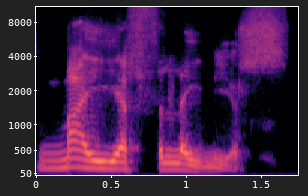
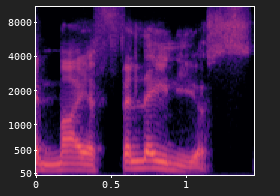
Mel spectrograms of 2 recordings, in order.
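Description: First: Maya Felanius drawn out slowly; "Maya Felanius" said at half pace, each name given room; careful name attempt. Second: Said in the usual way. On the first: Real, not acted. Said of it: "Apologies for my accent". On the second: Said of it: "I'll probably say".

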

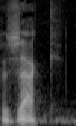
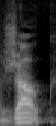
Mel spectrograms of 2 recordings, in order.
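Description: First: "Jacques" with a short open front "a"; front-vowel "Jacques". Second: "Jacques" with a dark back vowel, like "Jâcques"; Quebec-style "Jacques". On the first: Speaker choosing their own French, open front-vowel "Jacques". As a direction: say "Jacques" with a clear plain "a". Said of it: "Je veux dire Jacques". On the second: Speaker rejecting the local French pronunciation, Quebec-style back-vowel "Jacques". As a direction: say "Jacques" as a broad "Jauque". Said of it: "Je veux pas dire Jacques". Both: Shown as a demonstration.

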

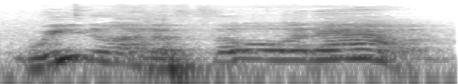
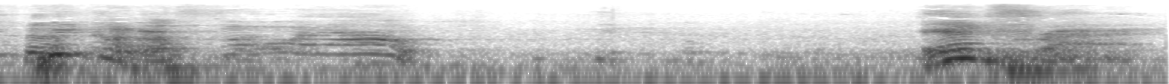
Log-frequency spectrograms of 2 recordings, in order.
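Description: First: Said in the usual way. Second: High, laughing mimic of the excuse; laughing mock. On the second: Repeats line, laughing, high.

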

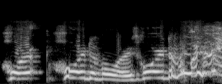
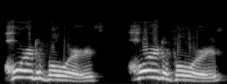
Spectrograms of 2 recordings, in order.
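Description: First: "hors d'oeuvres" read as hor-dee-vorz, letter by letter; mispronounced hors d'oeuvres. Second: "Hordivores" said as hor-di-vores, every letter sounded; reading "hordivores" aloud like a new word; mispronounced hors d'oeuvres. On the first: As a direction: sound out "hors d'oeuvres" like hordivores. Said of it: "she's like". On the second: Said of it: "she keeps saying". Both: Retold or imitated.

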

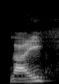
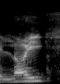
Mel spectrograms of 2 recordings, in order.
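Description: First: Said in the usual way. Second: Irish-sounding "like", vowel as in "loike"; Irish accent. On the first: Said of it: "'cause I don't say". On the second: Shown as a demonstration. Showing co-host what an Irish speaker says, Irish accent. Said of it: "I don't exactly sound Irish".

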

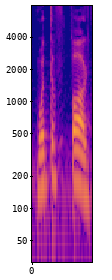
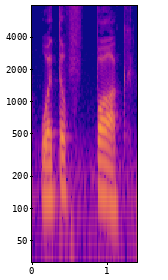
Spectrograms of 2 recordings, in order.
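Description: First: A second, punchier what the fuck. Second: Slow, drawn-out what the fuck in disbelief. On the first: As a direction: blurt it out, amazed. Repeats his disbelief louder. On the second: Podcaster stunned by a musician's streaming numbers, slow disbelief. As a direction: let it sink in, slowly. Stunned at five million listeners. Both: Real, not acted.

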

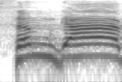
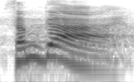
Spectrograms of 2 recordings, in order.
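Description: First: "Some guy" in a light British accent, a bit higher. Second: Said in the usual way. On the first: Shown as a demonstration. Preacher demos "Some guy" to the congregation, light British accent. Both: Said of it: "you gotta say it with a British accent".

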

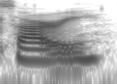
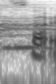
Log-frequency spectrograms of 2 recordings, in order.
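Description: First: Said in the usual way. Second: High giggly sorry through a laugh; laughing apology. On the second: Real, not acted. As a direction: laugh while saying sorry.

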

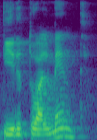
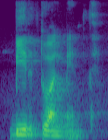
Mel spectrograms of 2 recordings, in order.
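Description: First: Said in the usual way. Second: Virtualmente repeated softer and lower; softer, lower echo. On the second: Shown as a demonstration. Sales coach showing the power of voice, softly. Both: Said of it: "Y esta es la voz".

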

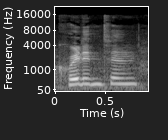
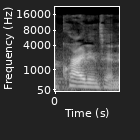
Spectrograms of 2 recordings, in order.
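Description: First: Crittenden said as "CRID-en-ton", short i; first vowel of Crittenden as in "kit"; short I pronunciation. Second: Crittenden said as "CRY-den-ton", long i; first vowel of Crittenden as in "kite"; long I pronunciation. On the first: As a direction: say Crittenden with first syllable like "crit". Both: Shown as a demonstration. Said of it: "if I'm saying that wrong".

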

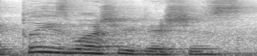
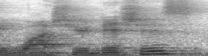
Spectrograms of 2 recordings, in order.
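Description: First: "Please" said high and slow, sweetened; polite please, pitch up. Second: Said in the usual way. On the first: Shown as a demonstration. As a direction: lift the voice high on "Please wash your dishes". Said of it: "even the way I say that". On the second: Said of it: "I'm not being rude if I say".

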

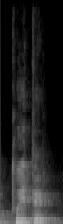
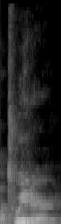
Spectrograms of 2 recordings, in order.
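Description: First: Twitter as "tu-í-ter", with a hard Portuguese T; Brazilian-accented Twitter; Brazilian pronunciation. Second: Twitter with an American flapped T; English-accented Twitter; American pronunciation. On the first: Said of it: "eles falam Twitter". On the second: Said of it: "mas não fala Twitter". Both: Shown as a demonstration.

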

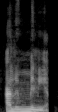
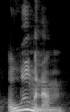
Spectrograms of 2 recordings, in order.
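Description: First: "aluminium" in British style, al-yoo-MIN-ee-um; British accent on "aluminium", stressing MIN; other dialect. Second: Said in the usual way. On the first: Shown as a demonstration. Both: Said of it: "A dialect is the difference between".

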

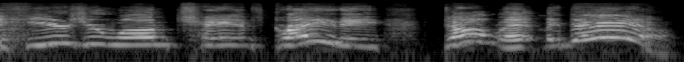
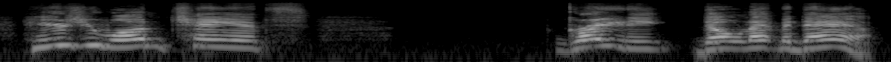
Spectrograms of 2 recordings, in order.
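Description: First: Higher, louder, slow and emphatic; louder [name] take. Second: [name] impression, slow. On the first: Retold or imitated. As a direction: lean into it harder as [name]. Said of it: "I say". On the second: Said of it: "[name]-y things to say".

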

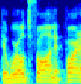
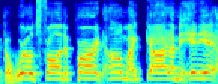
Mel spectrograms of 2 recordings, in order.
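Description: First: Said in the usual way. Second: Mock road-rage yell, pitched higher; half-acted panicked yelling behind the wheel; retold yelling. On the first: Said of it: "I'm screaming". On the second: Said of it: "I'm screaming, I'm yelling".

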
